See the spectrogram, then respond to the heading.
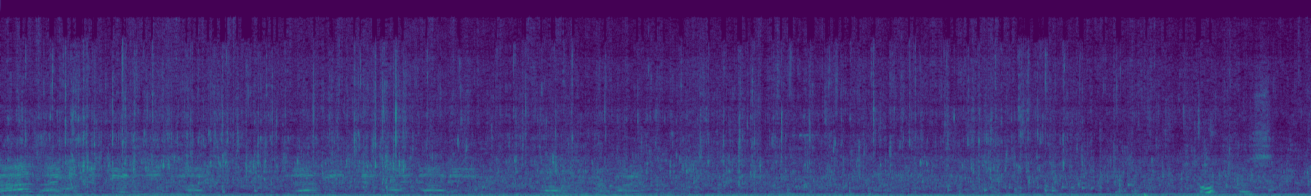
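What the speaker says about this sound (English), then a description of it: "slowly dump the pollywogs into the water hammock" Water with tadpoles slowly poured into a water hammock outdoors, a soft trickling and dribbling that runs steadily under ambient noise, with a few brief louder splashes near the end.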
